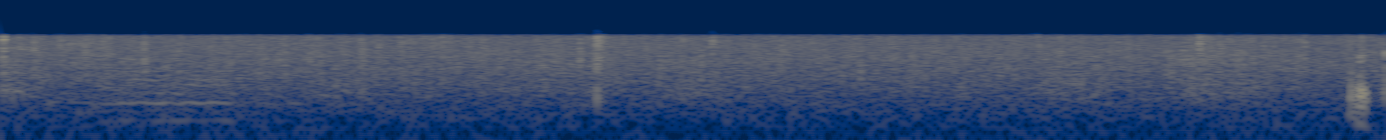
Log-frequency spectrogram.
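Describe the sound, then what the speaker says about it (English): Heavy rain falls steadily in a jungle, a constant dense hiss of drops on foliage with no talk, holding at an even, fairly soft level throughout. "Rain's coming down harder now."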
